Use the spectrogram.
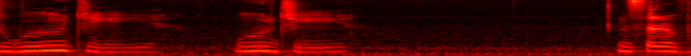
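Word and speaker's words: Woozi: Instead of Woozy? Woozy? Wooji? Or is that just like the... I don't know if that's how they say, like they pronounce the Z as like a J almost. Or if that's just like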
